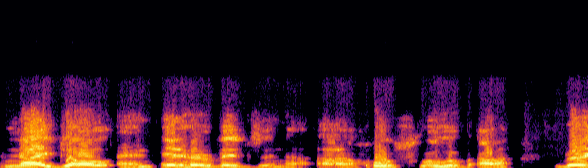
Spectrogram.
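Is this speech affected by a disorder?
Yes: cerebral palsy; aging adult, past 40.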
